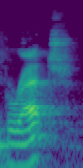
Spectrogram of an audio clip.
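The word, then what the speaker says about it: Groetsch: And then my last name is Gretch. And that's going to be spelled G R O E T S C H.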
